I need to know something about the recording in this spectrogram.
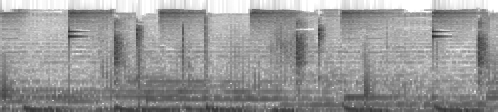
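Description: Electronic techno/IDM music: a deep kick drum that drops in pitch on each hit, about two to three times a second, under sharp high percussion ticks and held synth notes.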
